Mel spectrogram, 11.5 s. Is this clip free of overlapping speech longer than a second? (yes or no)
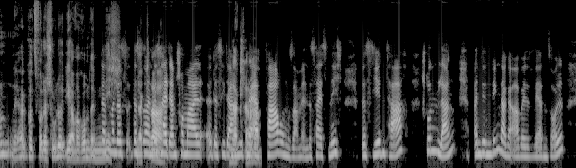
no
